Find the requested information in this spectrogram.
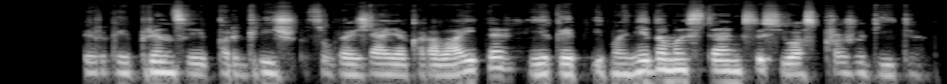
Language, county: Lithuanian, Kaunas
